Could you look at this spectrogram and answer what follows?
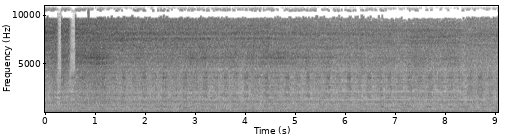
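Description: Aerosol spray paint, flat gull gray, hisses in one long steady burst from a can, broad and continuous for several seconds, opening with a couple of short clicks.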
